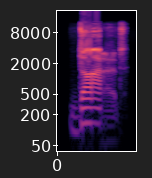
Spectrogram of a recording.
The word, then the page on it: dyad: British English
